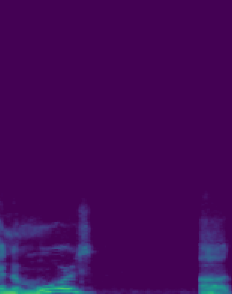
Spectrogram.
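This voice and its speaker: A man speaks with lively, bouncing intonation. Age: 60s. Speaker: history channel host. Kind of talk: livestream commentary. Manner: animated.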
